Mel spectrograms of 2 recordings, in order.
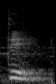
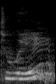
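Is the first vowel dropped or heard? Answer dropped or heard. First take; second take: dropped; heard. First: The first vowel drops, leaving one syllable. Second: Both vowels are pronounced as two separate syllables. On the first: "kita jadikan apostrof" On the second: "boleh kita baca tu es"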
